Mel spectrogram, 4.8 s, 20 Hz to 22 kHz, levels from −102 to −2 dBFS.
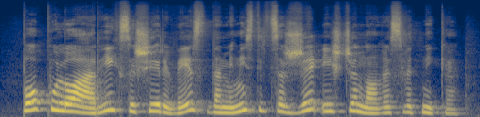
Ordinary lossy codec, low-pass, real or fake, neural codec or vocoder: none; none; fake; codec, 44.1 kHz, 7.8 kbps, Pupu-Codec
